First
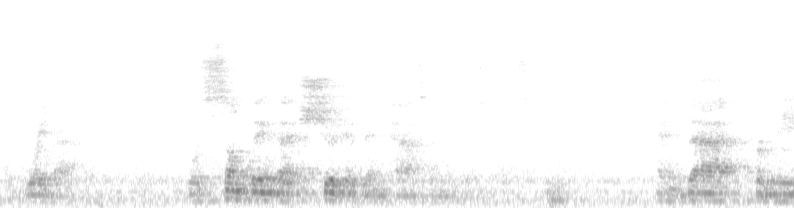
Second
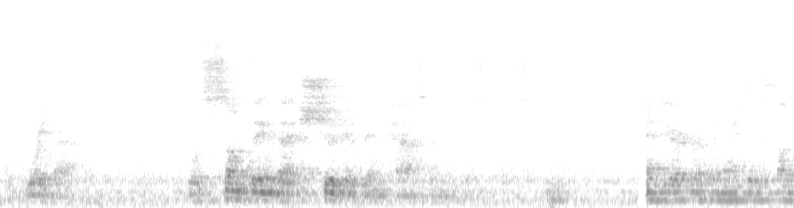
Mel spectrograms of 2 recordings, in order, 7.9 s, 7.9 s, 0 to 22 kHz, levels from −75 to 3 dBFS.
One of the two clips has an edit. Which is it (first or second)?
second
